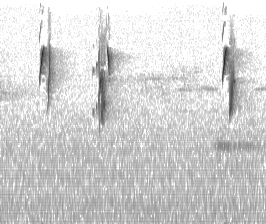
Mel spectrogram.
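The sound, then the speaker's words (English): Hammond's flycatcher song, a tyrant flycatcher, in three parts: three short, high-pitched, buzzy two-note phrases. The first two come close together and the third follows after a longer pause, against near silence. “in Hammond's sounds a lot like part A, but has a burry quality to it. It goes down at the end rather than rising like a question. So let's listen one more time.”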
